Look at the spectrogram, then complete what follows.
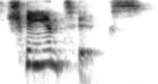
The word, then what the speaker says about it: Chantix: or whatever reason like it's clearly it's Chantix it's Chantix you look at the word it is clear there is not an R ins it's not even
